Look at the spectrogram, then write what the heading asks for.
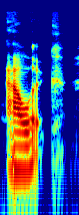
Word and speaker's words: Alex: one as well and it's spelled a-l-e-x which i'm gonna call him alex a lot of people do call him alec so there's some some different pronunciations of their names there so there's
